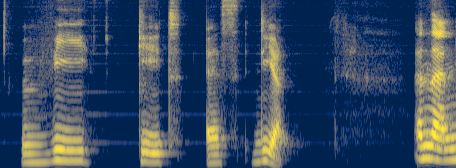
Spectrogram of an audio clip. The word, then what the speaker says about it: Wie: So the W is v, v. Wie geht es dir?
